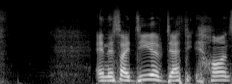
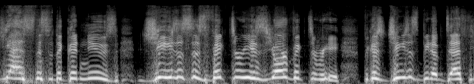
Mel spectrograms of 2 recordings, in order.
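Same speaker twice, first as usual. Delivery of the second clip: much higher, louder, bursting with good news; excited; 9 semitones higher, 9 dB louder than usual. Retold or imitated. Dad thrilled to tell his son Jesus won, excited and loud.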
